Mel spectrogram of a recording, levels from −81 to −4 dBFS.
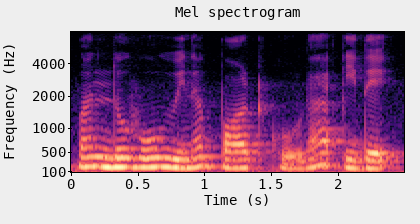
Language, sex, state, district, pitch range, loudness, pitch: Kannada, female, Karnataka, Bangalore, 170-195 Hz, -14 LUFS, 190 Hz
